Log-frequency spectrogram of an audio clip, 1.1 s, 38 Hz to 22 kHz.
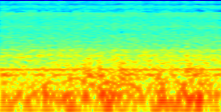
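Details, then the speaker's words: Fog Hashing C6 dry air cooler (pre-May batch, no AC/FC mode): fan kicks in when the coolant warms, every 30 seconds to a minute, with a steady low roar and a sharp rising surge, far too loud; fan start-up surge noise. "right I hope you guys heard this noise so that's how it annoying uh sometimes comes in and if it's in the middle of night every minute you kick this sound that just kind of annoying"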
